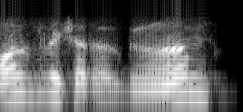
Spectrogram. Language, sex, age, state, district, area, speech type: Kashmiri, male, 30-45, Jammu and Kashmir, Budgam, rural, conversation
